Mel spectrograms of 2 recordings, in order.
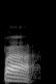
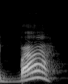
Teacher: A única diferença fisiológica entre pá e bá é que numa as cordas sonoras, as cordas vocais vibram mais. As outras, as cordas vocais quase não vibram.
